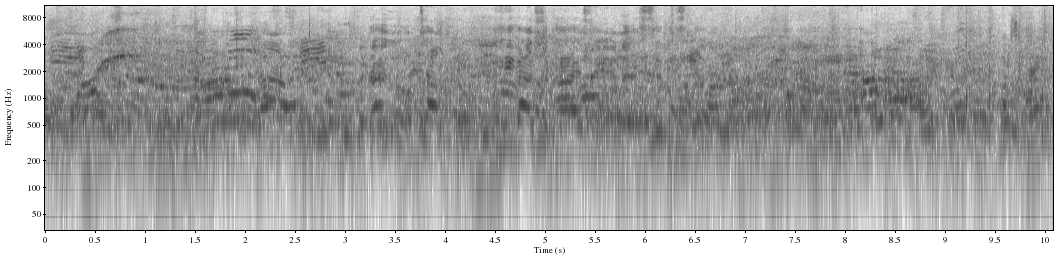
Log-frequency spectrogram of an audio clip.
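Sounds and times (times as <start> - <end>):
group chatter: 0.0 - 10.0.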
